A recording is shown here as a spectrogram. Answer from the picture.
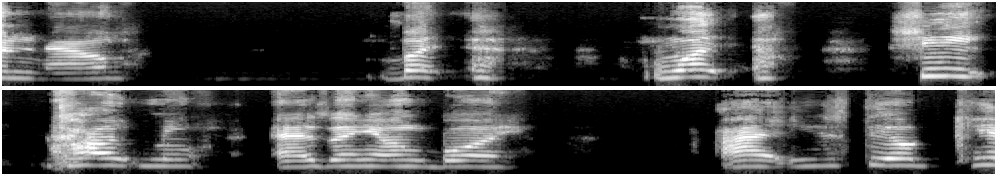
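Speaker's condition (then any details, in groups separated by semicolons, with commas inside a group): Cerebral palsy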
